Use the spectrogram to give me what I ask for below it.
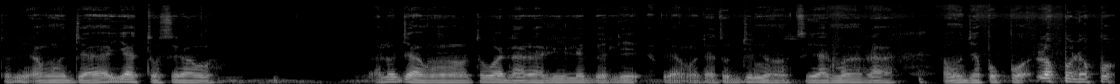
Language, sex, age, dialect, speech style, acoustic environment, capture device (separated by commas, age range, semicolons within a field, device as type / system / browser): Yoruba, male, 35-44, Nigeria - Lagos Yoruba, relaxed, nature, mobile / Linux / Chrome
